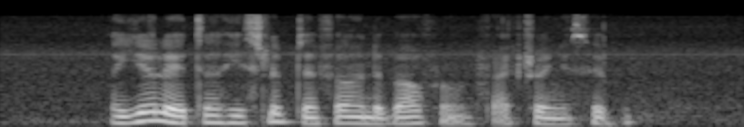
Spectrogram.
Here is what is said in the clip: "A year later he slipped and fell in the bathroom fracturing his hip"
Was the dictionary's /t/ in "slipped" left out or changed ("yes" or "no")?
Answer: no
